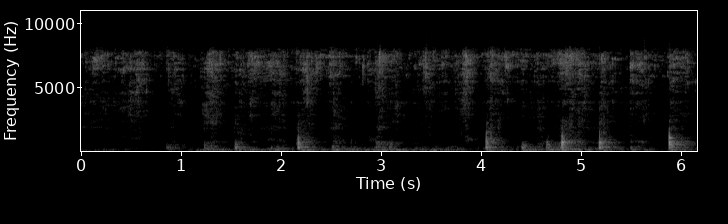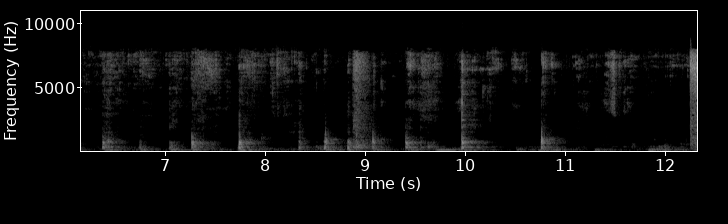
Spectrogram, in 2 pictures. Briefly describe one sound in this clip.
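A wooden spatula scrapes and stirs food in a pan.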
